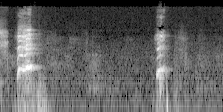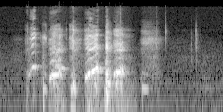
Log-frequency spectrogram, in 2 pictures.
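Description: Two sharp voiced hiccups a few seconds apart, then a burst of laughter.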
